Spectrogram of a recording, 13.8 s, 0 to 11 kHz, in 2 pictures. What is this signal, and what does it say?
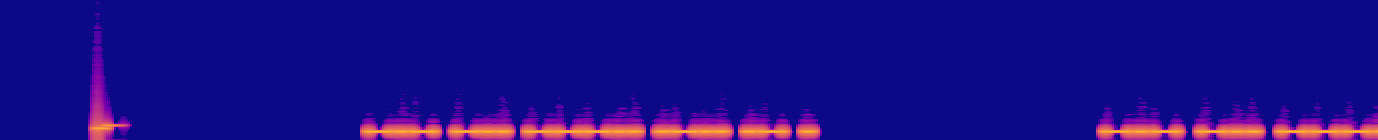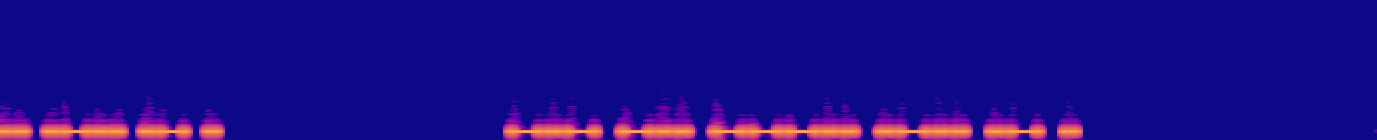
Morse code, heard as a keyed tone, about 30 wpm, 700 Hz. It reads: KD8LAE KD8LAE KD8LAE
